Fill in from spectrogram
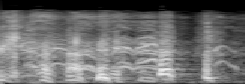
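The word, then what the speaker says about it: Gaghan: I said this wrong last week, too. What is it, Grierson? – It's Gagan. – Yeah, okay. Well, Gagan. Stephen Gagan.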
